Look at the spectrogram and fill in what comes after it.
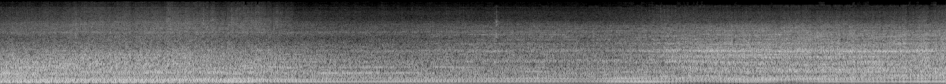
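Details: John Deere X540 mower that came in crank-no-start with no spark, idle about a year; both coils found dead, failed module swapped. Now steady, even buzzing run holding speed without sputtering or cutting out: normal running after repair.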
